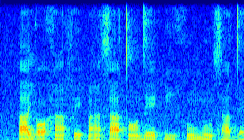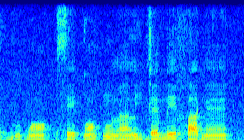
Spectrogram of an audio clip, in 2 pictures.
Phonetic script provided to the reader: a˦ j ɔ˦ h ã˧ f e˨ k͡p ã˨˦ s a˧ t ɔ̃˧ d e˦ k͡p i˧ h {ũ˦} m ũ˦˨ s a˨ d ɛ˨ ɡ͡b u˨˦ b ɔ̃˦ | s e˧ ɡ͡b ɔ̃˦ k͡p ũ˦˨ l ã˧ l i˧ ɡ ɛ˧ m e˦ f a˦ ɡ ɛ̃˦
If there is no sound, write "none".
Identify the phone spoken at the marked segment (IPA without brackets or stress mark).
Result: ũ˦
